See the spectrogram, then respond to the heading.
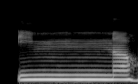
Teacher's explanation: تشدید والا حرف ہے اس لیے ہم یہاں پر غنہ کریں گے، ہو ہم کھینچیں گے، کا میں بھی حروف مدہ ہے اس لیے ہم اس کو کھینچیں گے۔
